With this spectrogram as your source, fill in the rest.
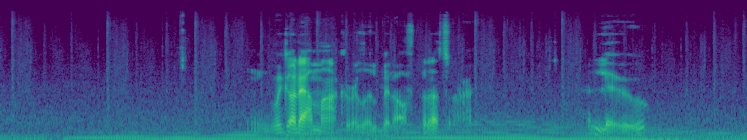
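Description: Footsteps crunch on gravelly ground.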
